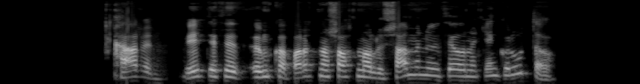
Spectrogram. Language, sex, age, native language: Icelandic, male, 50-59, Icelandic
